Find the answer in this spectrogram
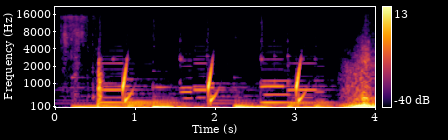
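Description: Playful background music for an edit transition, a bass line under held notes with three quick rising bloop sound effects, and a louder low swell just before the end.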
